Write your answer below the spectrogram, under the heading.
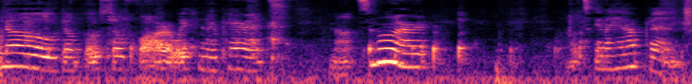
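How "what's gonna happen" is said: ordinary delivery, nothing marked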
